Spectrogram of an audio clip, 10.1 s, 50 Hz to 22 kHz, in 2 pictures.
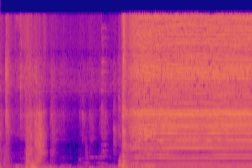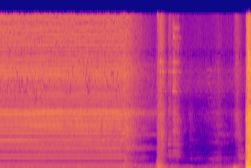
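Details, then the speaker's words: Turbo Citroen Saxo VTS after power steering reinstallation with new line join and Dexron 3 fluid, system bled: steady clean whine for about five seconds then spins down; healthy pump, vast improvement over before. "much improved, I think you'll agree. Obviously proof's in the pudding when we go to drive it, but yeah, obviously a vast improvement over what was in there before."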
